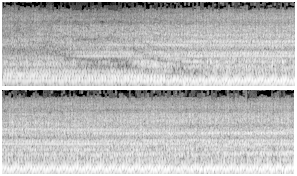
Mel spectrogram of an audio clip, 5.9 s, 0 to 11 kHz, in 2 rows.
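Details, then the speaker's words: Westinghouse WGen9500 DF generator, freshly broken in, on gasoline via 50 amp plug, powering a 4-ton central AC with no soft start: steady, even drone holding speed under load, no hunting or misses; normal. "We are running the air conditioner. That is a 4-ton air conditioner."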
